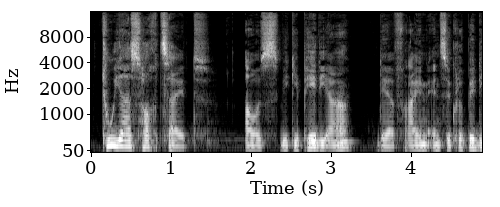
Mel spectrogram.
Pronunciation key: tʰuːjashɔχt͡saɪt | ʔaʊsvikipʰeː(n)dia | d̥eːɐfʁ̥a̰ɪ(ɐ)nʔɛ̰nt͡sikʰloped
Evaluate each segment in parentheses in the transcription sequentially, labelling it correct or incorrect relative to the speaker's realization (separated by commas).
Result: incorrect, incorrect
